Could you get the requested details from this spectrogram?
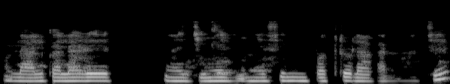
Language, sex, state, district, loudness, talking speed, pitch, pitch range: Bengali, female, West Bengal, North 24 Parganas, -24 LUFS, 120 wpm, 160 Hz, 160-170 Hz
